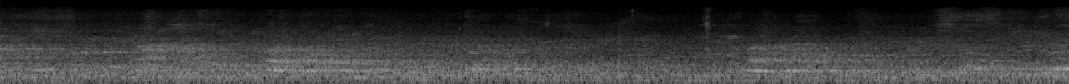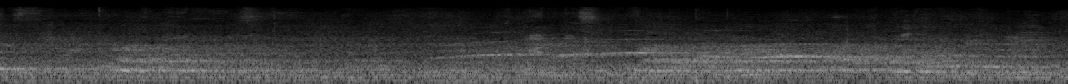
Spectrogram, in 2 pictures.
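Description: Dogs barking and yipping at intervals over a background of crowd chatter.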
